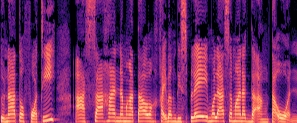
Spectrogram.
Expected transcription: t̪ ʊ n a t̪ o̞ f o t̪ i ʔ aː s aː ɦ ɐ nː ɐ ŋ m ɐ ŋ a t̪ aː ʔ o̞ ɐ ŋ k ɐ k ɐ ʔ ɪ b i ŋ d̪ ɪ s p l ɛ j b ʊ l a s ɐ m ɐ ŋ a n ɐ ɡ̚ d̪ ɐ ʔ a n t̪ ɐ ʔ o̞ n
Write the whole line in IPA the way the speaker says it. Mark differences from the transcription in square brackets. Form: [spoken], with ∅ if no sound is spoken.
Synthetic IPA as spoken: t̪ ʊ n a t̪ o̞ f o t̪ i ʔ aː s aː ɦ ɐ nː ɐ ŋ m ɐ ŋ a t̪ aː ʔ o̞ ɐ ŋ k ɐ k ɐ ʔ ɪ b [a] ŋ d̪ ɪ s p l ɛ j [m] ʊ l a s ɐ m ɐ ŋ a n ɐ ɡ̚ d̪ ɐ ʔ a [ŋ] t̪ ɐ ʔ o̞ n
